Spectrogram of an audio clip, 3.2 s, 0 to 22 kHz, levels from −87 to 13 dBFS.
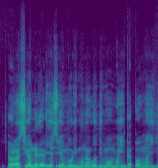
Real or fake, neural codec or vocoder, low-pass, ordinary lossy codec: fake; codec, 44.1 kHz, 3.4 kbps, Pupu-Codec; none; none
